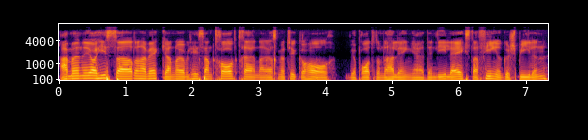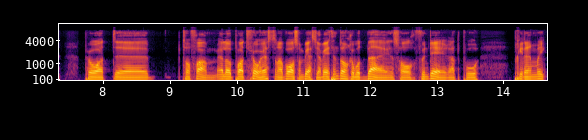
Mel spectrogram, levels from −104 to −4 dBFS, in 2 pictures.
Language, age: Swedish, 20-39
